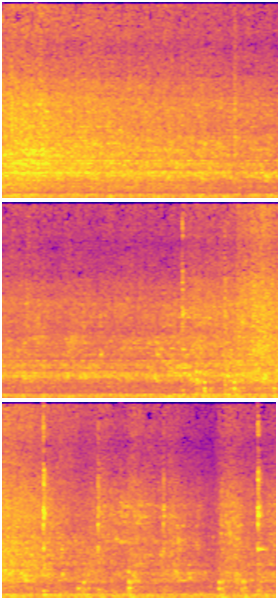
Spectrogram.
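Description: Tomato paste hitting hot oil in a metal wok of fried onions sizzles loudly at first, then settles to a steady sizzle. About halfway through, a metal spatula starts stirring and scraping the pan, adding scattered clicks.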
